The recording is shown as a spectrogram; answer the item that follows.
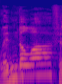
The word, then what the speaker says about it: Lindelof: So this guy, the guy behind this is Damon Lindelof.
